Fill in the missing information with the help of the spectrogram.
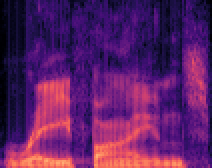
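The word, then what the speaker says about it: Ralph Fiennes: there yeah i mean i have no problem calling him ray fines but come on it's spelled make it a little easier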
